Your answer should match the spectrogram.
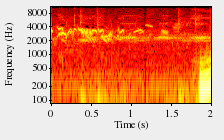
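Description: Small songbirds chirping in a quick run of short, high chirps. A steady high cricket trill takes over in the second half.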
